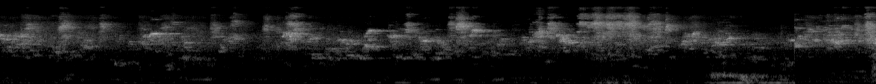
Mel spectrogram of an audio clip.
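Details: Budgerigars at their morning feed giving an unbroken flow of high warbling chatter and quick chirps, with a brief low scrape near the end.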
